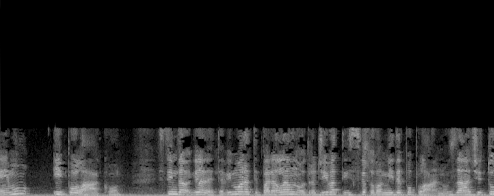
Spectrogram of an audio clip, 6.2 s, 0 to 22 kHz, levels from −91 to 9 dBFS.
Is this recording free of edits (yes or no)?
no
